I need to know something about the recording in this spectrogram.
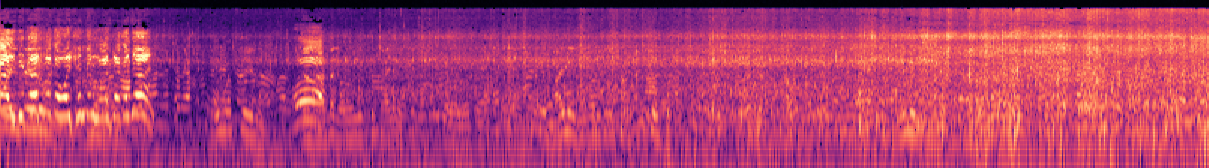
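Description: A crowd of men chatters throughout.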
